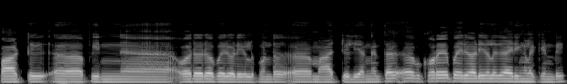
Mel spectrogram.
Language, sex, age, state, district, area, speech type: Malayalam, male, 60+, Kerala, Kozhikode, urban, spontaneous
